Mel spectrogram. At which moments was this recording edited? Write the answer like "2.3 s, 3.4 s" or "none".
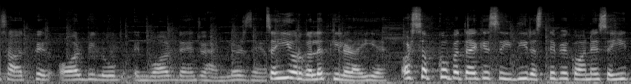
2.5 s, 3.9 s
